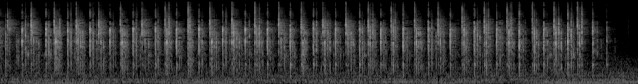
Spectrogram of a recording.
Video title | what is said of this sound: Foiling the Back Shoulder Panel of a Flannel with Willow Foil - Live Demo | when you shake this up, that ball should definitely be rattling. It's just a rattle can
